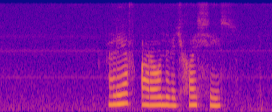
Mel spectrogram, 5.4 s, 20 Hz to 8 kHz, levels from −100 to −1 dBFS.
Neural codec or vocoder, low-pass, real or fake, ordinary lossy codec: none; 7.2 kHz; real; none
